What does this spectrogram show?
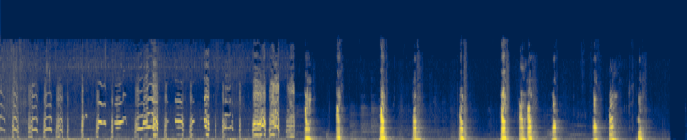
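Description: A bald eagle calling in a quick run of short, high, chittering notes that rise and fall in pitch. About six seconds in it gives way to a warthog grunting: about a dozen short, sharp grunts at uneven intervals.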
